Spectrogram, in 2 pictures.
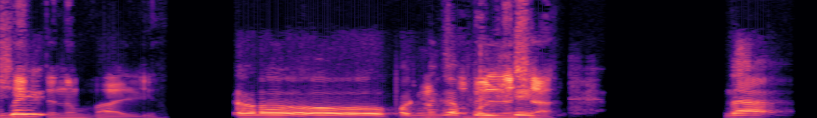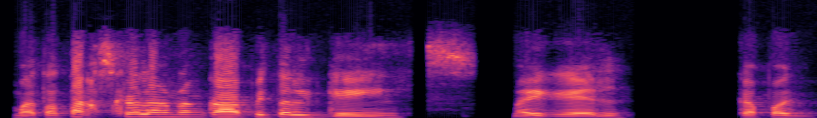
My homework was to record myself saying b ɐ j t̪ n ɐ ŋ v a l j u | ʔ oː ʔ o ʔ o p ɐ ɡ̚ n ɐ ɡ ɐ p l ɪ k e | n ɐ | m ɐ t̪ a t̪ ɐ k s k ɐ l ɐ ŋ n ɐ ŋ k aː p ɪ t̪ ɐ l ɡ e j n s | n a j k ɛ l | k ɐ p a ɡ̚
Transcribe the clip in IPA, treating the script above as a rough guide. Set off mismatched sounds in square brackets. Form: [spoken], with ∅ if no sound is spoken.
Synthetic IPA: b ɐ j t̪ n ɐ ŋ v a l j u | ʔ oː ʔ o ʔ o p ɐ ɡ̚ n ɐ ɡ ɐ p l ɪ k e | n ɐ | m ɐ t̪ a t̪ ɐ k s k ɐ l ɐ ŋ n ɐ ŋ k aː p ɪ t̪ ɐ l ɡ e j n s | [m] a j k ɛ l | k ɐ p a ɡ̚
